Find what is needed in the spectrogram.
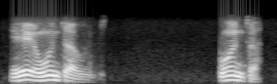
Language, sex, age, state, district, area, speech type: Nepali, male, 45-60, West Bengal, Darjeeling, rural, conversation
